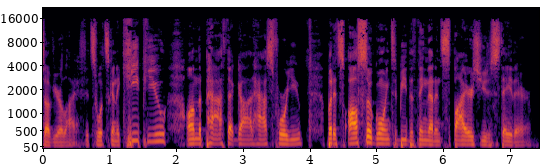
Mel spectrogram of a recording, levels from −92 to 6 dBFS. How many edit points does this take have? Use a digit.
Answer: 0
